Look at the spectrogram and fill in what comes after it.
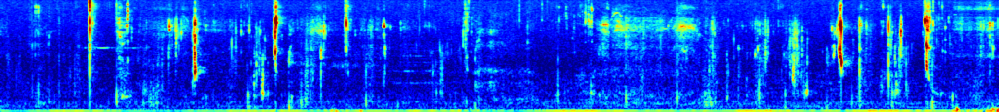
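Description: A pink grapefruit segment being bitten and chewed close to the microphone, with many scattered sharp mouth clicks.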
